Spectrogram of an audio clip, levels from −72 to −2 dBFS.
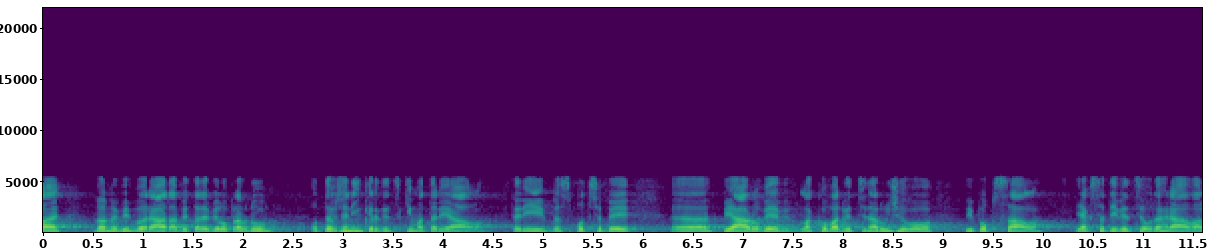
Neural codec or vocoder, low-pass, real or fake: none; 5.4 kHz; real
